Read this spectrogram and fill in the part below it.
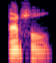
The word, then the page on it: ashy: American English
